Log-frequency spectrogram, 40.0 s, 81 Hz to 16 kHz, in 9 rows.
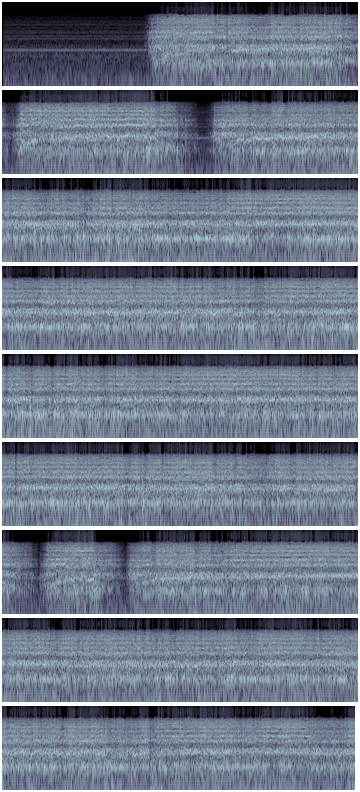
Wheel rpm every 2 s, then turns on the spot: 10, 180, 150, 120, 220, 230, 230, 210, 220, 230, 220, 230, 220, 130, 160, 220, 210, 220, 210, 220.
none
